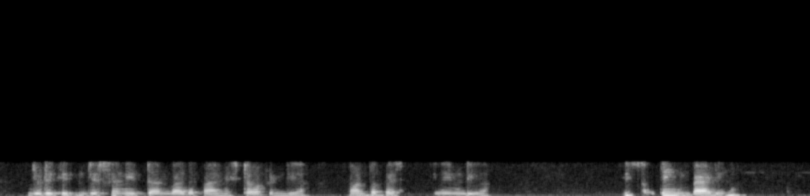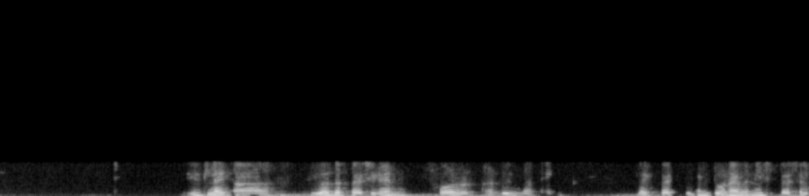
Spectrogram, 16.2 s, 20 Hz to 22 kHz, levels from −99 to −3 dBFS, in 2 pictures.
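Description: Speech recording; no technical faults can be heard.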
